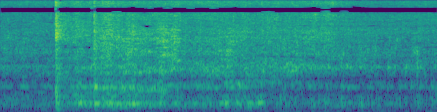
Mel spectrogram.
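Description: Chicken masala frying and bubbling in an aluminium pot as a steel ladle stirs it, a steady watery sizzle. A sharp clink of the ladle against the pot comes about a quarter second in.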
